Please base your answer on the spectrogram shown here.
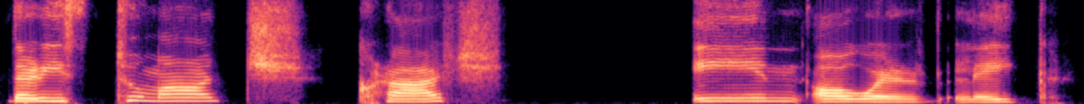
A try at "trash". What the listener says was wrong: You say trash, not crash. Trash.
